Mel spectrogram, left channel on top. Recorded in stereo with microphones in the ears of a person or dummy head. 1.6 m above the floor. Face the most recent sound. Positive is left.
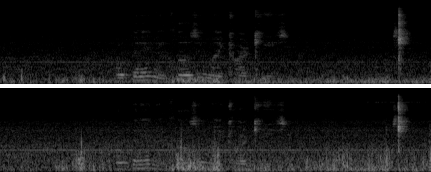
turn(degrees=-50)  # may be behind; listen again after turning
